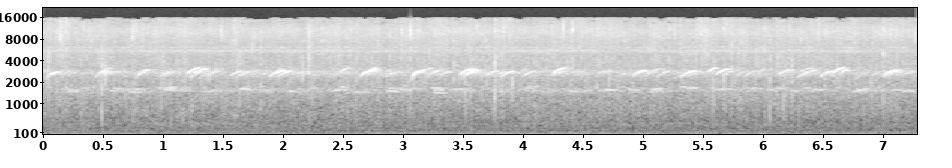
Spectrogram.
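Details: On Hawaii's Big Island, many coqui frogs chorus during tropical rain, their quick upslurred 'co-qui' chirps stacking into a constant rhythmic pulse above a hiss of falling rain and scattered drips.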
